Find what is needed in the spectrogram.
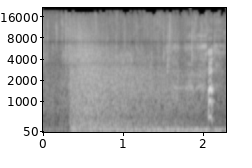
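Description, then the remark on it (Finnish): A thunder sound effect for a rainy storm: a sudden loud crack breaks into a deep, steady rumble that rolls on for about two seconds, with a brief sharper crackle near the end. “Jos meillä on oikein myrskyä, niin sittenhän meillä pitää olla ukkosta.”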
